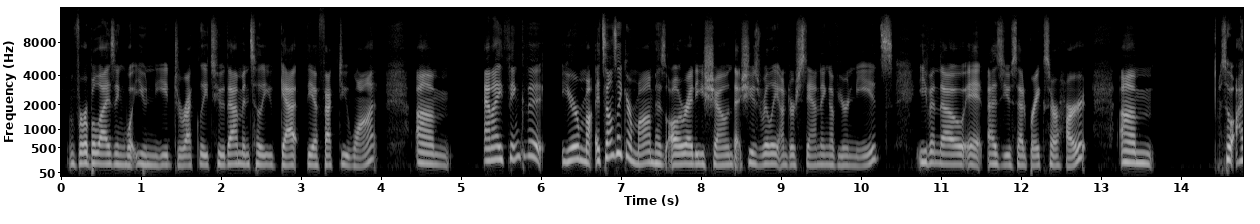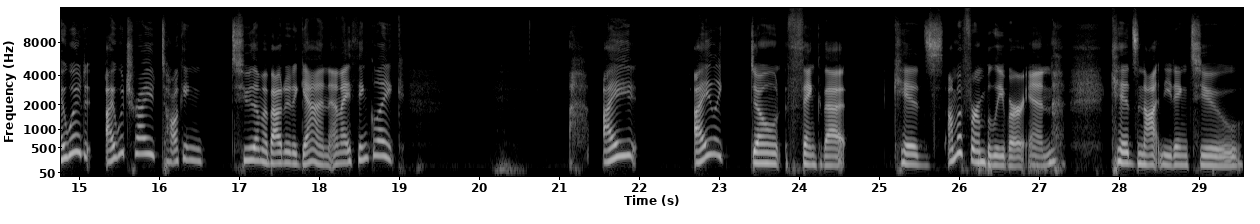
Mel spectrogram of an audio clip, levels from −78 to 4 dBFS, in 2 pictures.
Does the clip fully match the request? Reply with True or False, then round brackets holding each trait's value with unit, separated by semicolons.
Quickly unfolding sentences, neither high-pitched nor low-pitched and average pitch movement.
False (160 wpm; 180 Hz; 4.4 semitones)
